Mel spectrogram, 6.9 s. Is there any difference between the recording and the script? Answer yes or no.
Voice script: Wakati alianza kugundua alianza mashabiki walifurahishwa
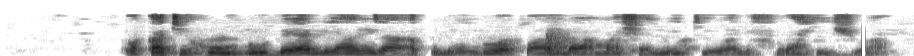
yes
